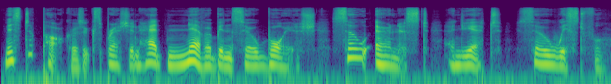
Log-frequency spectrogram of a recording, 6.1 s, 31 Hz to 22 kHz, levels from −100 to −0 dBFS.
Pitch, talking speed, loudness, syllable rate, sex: 140 Hz, 135 wpm, -21 LUFS, 3.6 syllables/s, female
